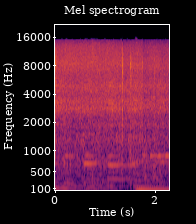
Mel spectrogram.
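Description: Chicken pieces sizzling in a large paella pan over an open fire, a steady frying hiss, with background music playing over it.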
